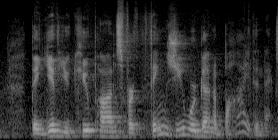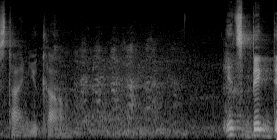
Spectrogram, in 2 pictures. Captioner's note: laughter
